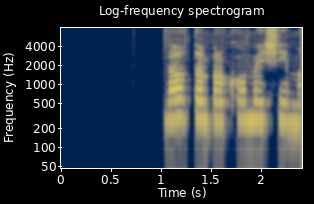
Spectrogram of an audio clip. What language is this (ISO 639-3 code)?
isl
